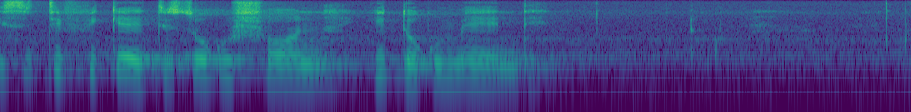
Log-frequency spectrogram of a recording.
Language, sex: Zulu, female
